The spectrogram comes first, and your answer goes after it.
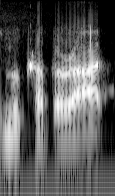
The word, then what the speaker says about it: Mukhabarat: hear it pronounced differently I'm used to it being pronounced as it looks which is mukarat okay okay it's actually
